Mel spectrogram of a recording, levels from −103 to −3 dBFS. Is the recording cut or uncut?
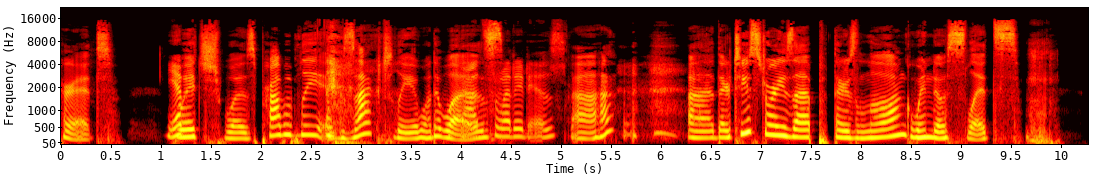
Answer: uncut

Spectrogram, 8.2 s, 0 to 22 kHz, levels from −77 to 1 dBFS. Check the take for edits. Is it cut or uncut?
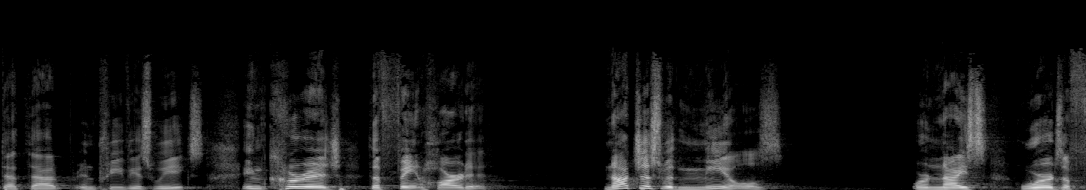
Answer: uncut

